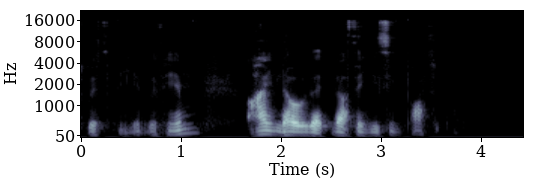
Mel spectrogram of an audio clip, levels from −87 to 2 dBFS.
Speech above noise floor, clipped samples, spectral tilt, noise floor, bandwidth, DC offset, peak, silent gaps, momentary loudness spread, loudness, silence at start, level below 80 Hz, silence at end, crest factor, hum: 26 dB; under 0.1%; -6 dB/octave; -53 dBFS; 16 kHz; under 0.1%; -8 dBFS; none; 22 LU; -28 LUFS; 0.1 s; -76 dBFS; 1 s; 22 dB; none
